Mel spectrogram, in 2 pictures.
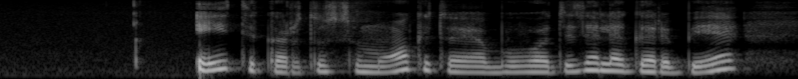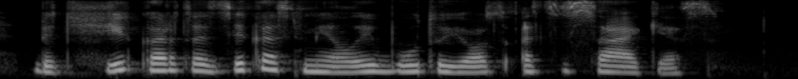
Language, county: Lithuanian, Vilnius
